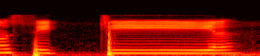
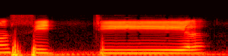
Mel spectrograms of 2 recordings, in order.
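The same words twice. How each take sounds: The two takes are said the same way.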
